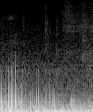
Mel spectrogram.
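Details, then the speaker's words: Patient with severe sarcoidosis, recorded alongside lung ultrasound showing B-lines moving with respiration; brief clusters of fine crackling clicks over a low rumbling breath sound on inspiration: fine crackles. "you see a few be lines uh flowing across there with respirations uh and you hear the crackles of um this a a patient with severe um sarcoid"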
